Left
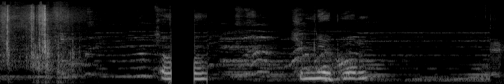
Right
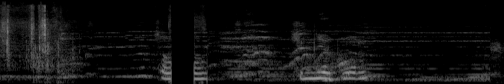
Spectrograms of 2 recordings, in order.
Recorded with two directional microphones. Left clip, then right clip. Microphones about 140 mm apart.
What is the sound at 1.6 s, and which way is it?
Music, 15° left (ahead or behind).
